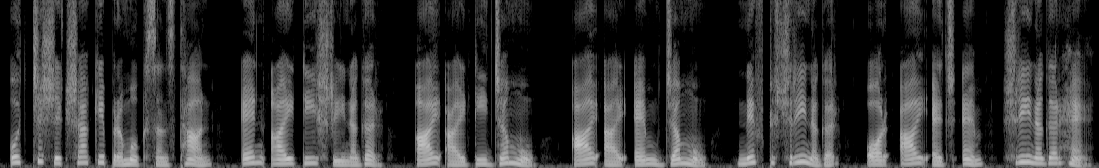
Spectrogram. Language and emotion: Hindi, neutral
